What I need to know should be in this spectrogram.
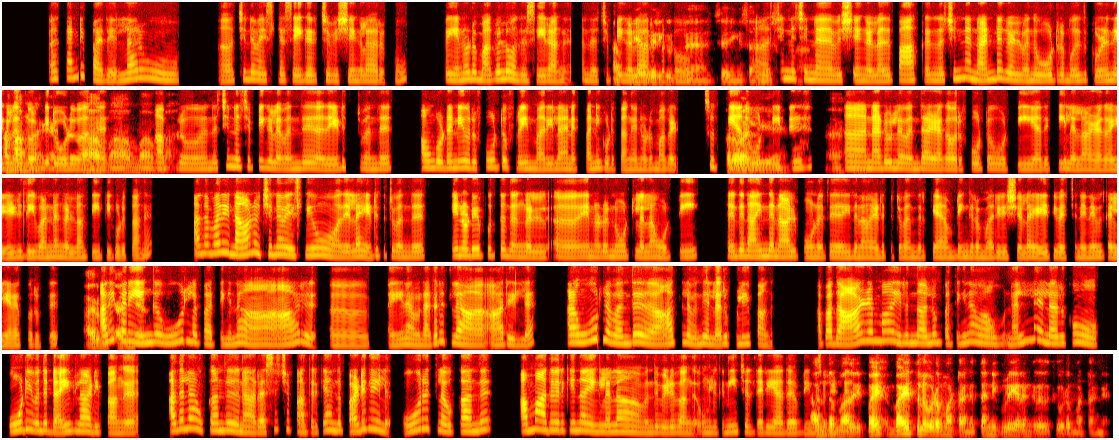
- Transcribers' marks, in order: in English: "வெரி குட்!"; laughing while speaking: "ஆமாங்க"; in English: "ஃபோட்டோ ஃப்ரேம்"; laughing while speaking: "ஒட்டீட்டு"
- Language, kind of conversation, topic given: Tamil, podcast, கடற்கரையிலோ ஆற்றிலோ விளையாடியபோது உங்களுக்கு அதிகம் மனதில் நிற்கும் நினைவுகள் எவை?
- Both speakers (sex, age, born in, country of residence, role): female, 35-39, India, India, guest; male, 40-44, India, India, host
